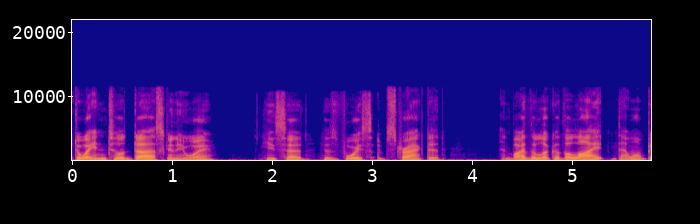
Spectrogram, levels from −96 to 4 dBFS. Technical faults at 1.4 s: drift correction step

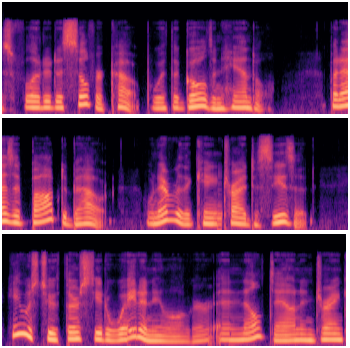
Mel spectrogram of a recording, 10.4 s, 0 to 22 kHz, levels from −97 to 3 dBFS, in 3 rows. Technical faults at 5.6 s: short concealed packet loss

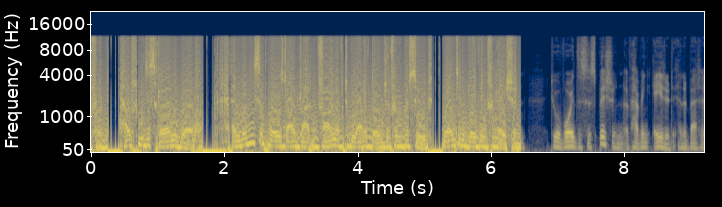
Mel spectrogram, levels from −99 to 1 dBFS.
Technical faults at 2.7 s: float read as integer

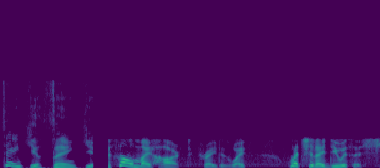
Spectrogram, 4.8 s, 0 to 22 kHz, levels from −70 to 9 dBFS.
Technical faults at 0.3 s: none

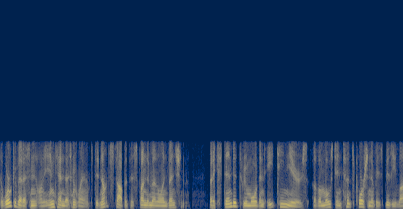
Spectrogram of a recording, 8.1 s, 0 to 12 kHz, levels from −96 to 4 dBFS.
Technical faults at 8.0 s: none

